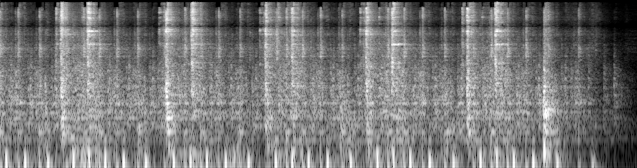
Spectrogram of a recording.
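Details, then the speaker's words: Champion portable generator, sitting unused for at least a couple of years, first start attempt with fresh gas added. Repeated recoil pulls give short compression puffs about one per second but it never catches; spark plug to be checked next. "That seems like a no-go. I'm going to look at that spark plug."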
